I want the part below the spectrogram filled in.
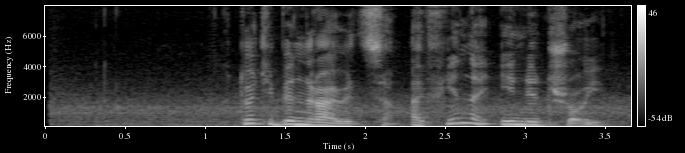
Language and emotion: Russian, neutral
